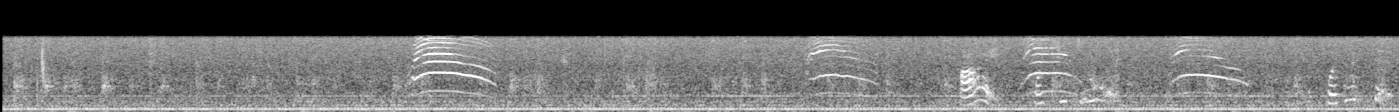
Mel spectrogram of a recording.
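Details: Siamese seal point kitten indoors, repeatedly mewing: about six short arching meows rising then falling, spaced a few seconds apart, over a steady low electrical hum.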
